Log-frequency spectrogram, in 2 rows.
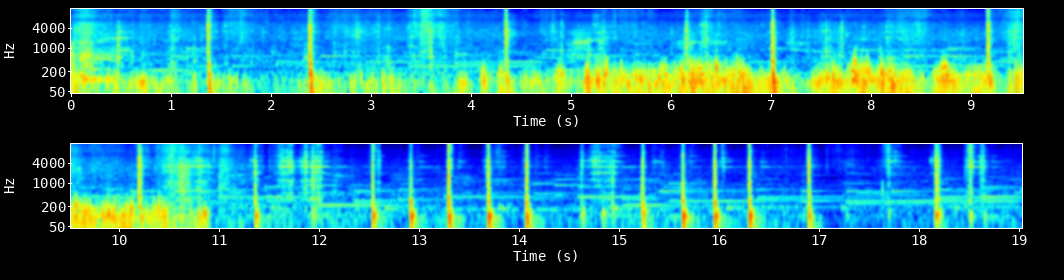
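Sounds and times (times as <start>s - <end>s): hoe chopping hard soil: 0.0s - 19.0s
soft background music: 0.0s - 19.0s
low rumble: 2.4s - 11.0s.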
